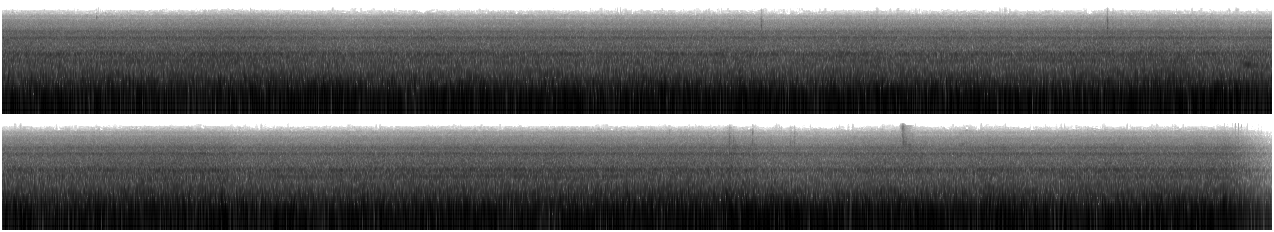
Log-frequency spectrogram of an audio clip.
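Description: Tyres roll and rumble on the road surface.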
